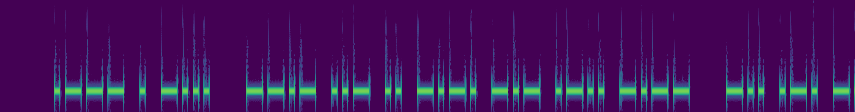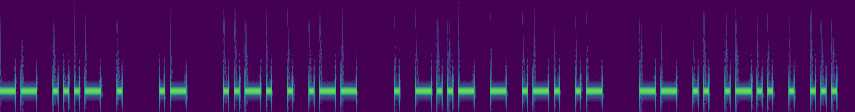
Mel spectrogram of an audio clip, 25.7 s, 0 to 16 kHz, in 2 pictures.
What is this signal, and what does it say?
Morse code, heard as a keyed tone, about 15 wpm, 700 Hz. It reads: JEB QUICKLY DROVE A FEW EXTRA MILES
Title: Pangram Challenge v2 - 15wpm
